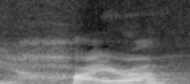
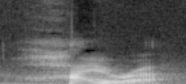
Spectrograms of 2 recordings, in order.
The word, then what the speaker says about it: Huayra: search okay the Pagani Huayra it's hu a Y or a Huayra Huayra hua Huayra yeah Huayra I think I think that's how you say it top JDM this one's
